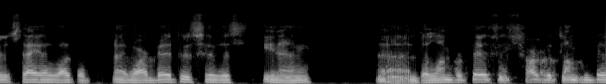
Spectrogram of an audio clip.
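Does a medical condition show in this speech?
Yes: multiple sclerosis.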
